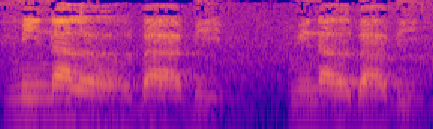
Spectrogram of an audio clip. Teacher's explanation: Tapi ketika ada kata yang mendahuluinya, maka kita tidak baca. Contohnya minal babi. Minal babi. Alifnya tidak dibaca, kan? · Term: hamzatul wasl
